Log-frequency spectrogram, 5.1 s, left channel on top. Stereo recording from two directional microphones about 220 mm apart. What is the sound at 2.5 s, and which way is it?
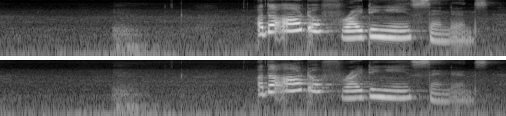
A child's voice, 10° left (ahead or behind).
